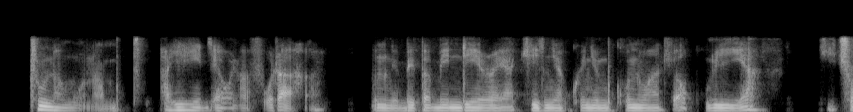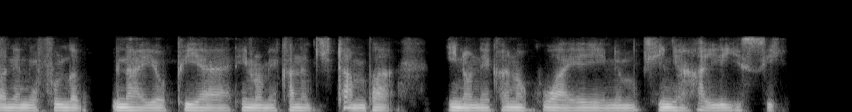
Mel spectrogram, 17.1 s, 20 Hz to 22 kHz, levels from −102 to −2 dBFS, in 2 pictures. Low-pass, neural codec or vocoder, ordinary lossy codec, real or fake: 5.4 kHz; codec, 24 kHz, 0.9 kbps, WavTokenizer, small release; Opus, 16 kbps; fake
